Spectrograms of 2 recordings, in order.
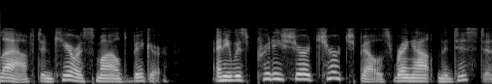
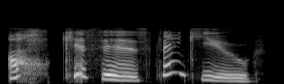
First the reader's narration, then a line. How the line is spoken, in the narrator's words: Kira said with a laugh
